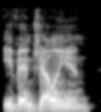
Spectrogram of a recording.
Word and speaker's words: Evangelion: the the even in Evangelion note pronounced with a hard G Evangelion I didn't know that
